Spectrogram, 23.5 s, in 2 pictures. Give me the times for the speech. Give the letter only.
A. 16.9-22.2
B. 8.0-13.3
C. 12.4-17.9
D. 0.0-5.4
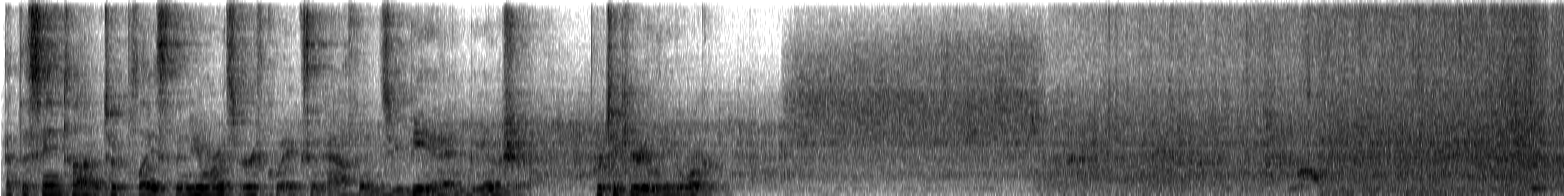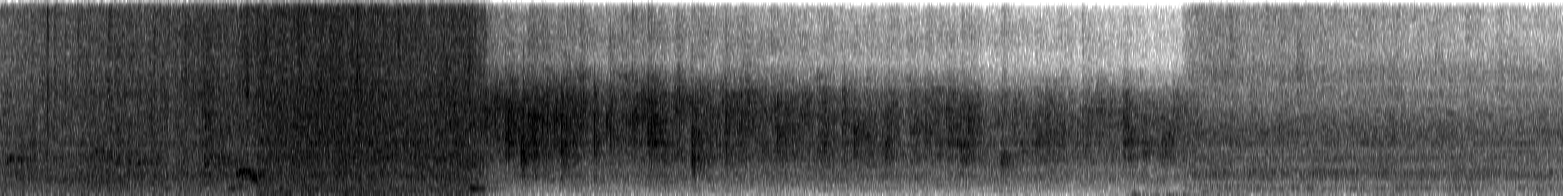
D.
